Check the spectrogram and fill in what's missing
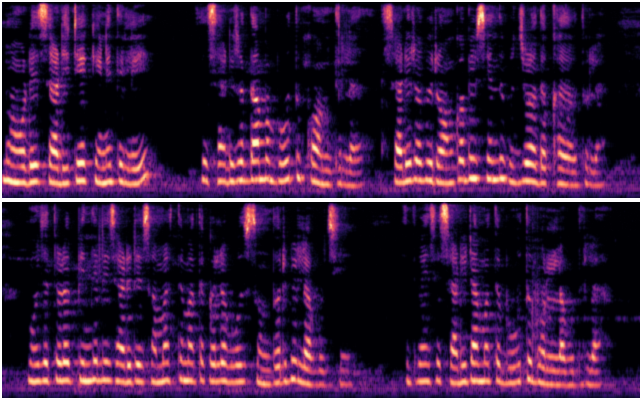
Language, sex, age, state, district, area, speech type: Odia, female, 45-60, Odisha, Jajpur, rural, spontaneous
